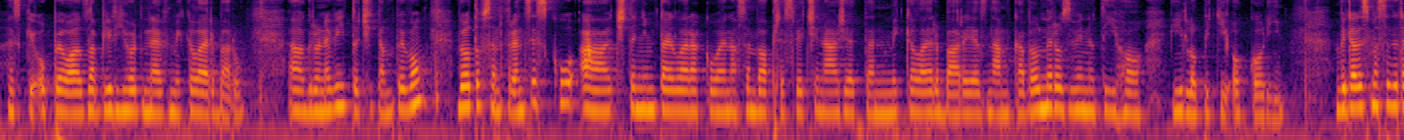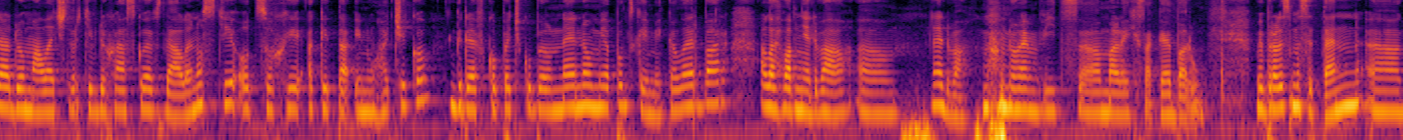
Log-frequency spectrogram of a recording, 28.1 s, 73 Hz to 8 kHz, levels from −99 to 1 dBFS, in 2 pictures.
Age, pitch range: 20-39, 180-210 Hz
